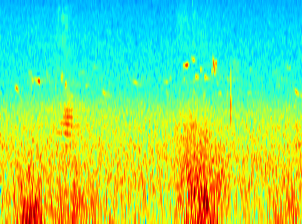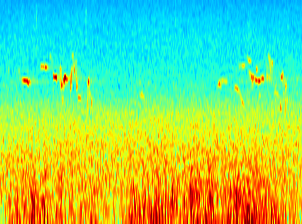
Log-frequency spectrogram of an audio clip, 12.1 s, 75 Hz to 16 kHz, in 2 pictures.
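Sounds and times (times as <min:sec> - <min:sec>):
wind rumbling in gusts: 0:00.0 - 0:12.0
small birds chirping: 0:00.3 - 0:08.0, 0:10.4 - 0:12.0.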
